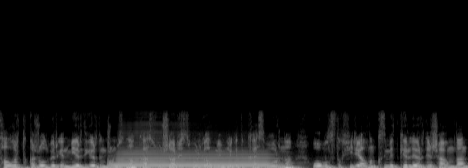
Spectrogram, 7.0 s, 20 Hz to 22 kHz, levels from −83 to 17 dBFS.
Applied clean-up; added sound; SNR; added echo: none; Bowed string instrument; 2 dB; reverberation time 0.4 s.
